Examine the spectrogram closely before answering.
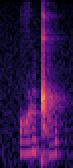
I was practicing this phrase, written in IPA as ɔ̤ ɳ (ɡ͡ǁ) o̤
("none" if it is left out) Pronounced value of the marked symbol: ɡ͡ǁ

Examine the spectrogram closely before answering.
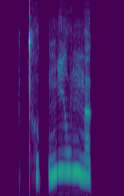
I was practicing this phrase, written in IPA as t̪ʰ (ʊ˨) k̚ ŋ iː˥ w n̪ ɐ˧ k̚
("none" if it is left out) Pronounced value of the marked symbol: ʊ˨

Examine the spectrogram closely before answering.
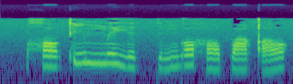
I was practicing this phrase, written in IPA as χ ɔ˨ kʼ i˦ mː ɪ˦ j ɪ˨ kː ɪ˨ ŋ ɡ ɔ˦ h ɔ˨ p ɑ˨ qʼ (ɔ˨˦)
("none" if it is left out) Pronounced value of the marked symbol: ɔ˨˦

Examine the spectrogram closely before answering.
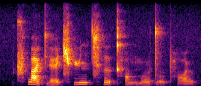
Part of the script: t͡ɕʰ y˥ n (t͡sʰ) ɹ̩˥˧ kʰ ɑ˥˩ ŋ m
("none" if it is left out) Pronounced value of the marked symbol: t͡sʰ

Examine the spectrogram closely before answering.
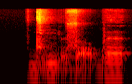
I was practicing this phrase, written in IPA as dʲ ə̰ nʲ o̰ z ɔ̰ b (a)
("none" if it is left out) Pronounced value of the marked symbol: ə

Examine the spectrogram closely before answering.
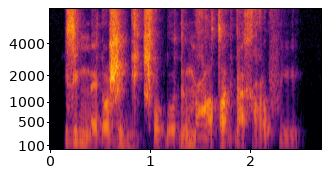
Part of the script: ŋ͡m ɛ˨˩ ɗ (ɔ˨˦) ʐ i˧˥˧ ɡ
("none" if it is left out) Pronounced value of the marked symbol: ɔ˨˩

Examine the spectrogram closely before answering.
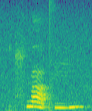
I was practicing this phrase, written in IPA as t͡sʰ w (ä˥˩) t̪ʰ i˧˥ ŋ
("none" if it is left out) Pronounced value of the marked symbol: ä˥˩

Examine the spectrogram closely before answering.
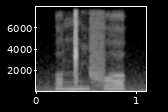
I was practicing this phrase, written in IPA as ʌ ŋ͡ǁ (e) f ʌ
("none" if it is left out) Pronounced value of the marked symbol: i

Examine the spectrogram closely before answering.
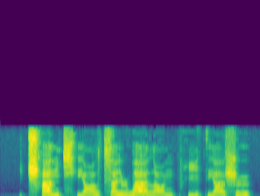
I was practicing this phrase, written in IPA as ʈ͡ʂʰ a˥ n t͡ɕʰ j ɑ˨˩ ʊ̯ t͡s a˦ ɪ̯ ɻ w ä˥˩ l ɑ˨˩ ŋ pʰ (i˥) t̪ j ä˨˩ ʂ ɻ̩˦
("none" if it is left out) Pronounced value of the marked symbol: i˥˩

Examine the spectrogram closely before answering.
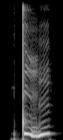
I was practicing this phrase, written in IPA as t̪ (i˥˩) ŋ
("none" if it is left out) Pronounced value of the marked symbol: ḭ˨˩˦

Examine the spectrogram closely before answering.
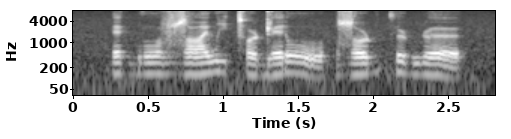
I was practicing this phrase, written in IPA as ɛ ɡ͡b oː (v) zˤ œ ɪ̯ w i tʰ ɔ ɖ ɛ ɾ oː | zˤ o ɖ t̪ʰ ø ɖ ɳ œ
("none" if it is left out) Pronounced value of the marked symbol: v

